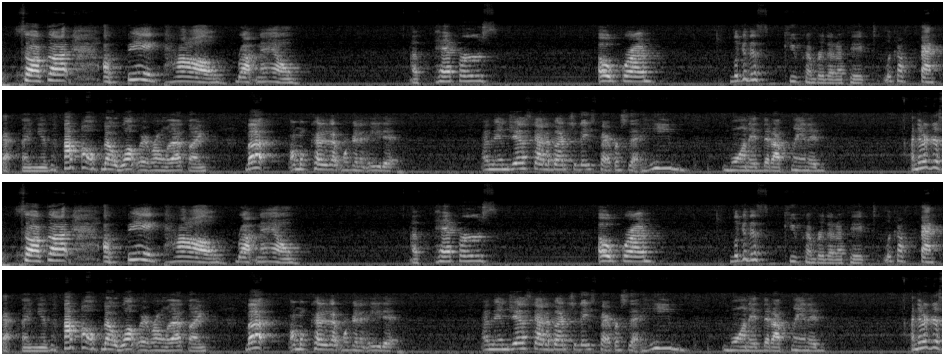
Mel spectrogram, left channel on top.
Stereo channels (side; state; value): both; identical; correlation 1.00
